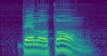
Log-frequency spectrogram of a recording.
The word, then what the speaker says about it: Pelotón: So Peloton is funny because, as you know, in Spanish, it's spelled the same way, but you would pronounce it Pelotón, right?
